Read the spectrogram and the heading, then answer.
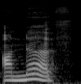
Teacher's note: on 再和后面的 earth 再做连读是 onearth，一定要注意这个 n 的发音不要太过刻意哈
